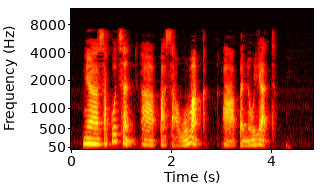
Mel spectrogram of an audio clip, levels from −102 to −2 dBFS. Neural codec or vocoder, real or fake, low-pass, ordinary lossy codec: none; real; 7.2 kHz; AAC, 32 kbps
